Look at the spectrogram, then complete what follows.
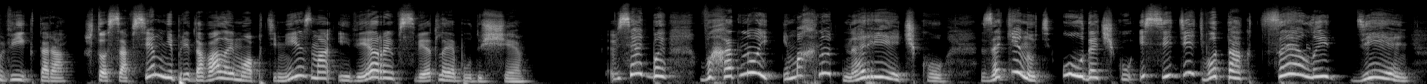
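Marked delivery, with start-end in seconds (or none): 6.1-14.1 dreamy wistful. Acted. Death dreaming of a day off.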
